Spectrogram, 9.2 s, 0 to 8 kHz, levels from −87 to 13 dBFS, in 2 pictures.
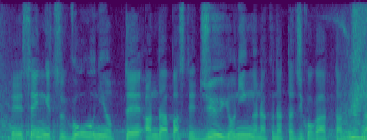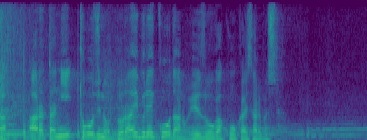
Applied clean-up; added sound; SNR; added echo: none; Race car, auto racing / Accelerating, revving, vroom; 9 dB; none.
